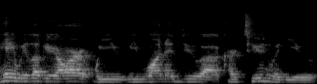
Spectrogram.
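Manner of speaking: ordinary talk, nothing marked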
